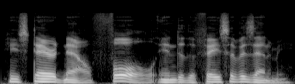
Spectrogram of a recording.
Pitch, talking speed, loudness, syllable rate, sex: 105 Hz, 205 wpm, -17 LUFS, 5.0 syllables/s, male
